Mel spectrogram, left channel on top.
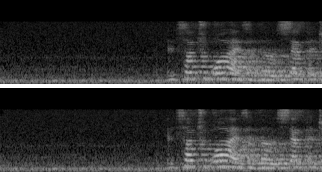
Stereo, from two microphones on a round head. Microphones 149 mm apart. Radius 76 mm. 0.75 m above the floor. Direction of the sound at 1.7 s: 45° right (ahead or behind).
